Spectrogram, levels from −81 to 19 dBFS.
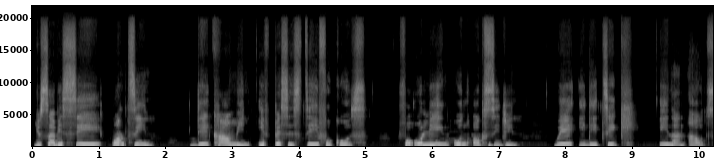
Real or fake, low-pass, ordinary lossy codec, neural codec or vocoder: fake; none; none; autoencoder, 48 kHz, 128 numbers a frame, DAC-VAE, trained on Japanese speech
